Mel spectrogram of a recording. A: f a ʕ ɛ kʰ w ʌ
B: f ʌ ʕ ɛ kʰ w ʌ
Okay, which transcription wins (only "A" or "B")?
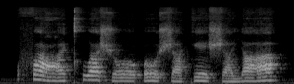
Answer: B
